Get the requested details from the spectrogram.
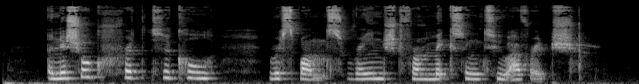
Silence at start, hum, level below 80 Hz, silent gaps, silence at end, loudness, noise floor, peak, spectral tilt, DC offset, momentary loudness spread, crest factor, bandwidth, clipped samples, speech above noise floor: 0.05 s; none; -44 dBFS; none; 0.55 s; -18 LUFS; -49 dBFS; 0 dBFS; -1.5 dB/octave; under 0.1%; 9 LU; 20 dB; 17 kHz; under 0.1%; 30 dB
